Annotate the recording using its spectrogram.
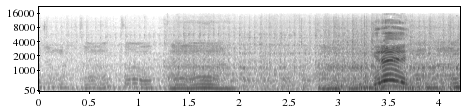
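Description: A motor scooter's engine running at idle under voices, with one loud drawn-out voice call rising and falling in pitch near the end.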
